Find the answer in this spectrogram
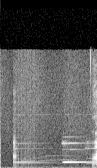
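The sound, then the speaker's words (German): A doorbell at the speaker's home chimes a two-tone ding-dong, each note ringing out and sustaining, soft, with no talking over it. “bei mir klingelt es gerade.”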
